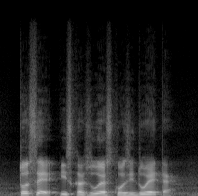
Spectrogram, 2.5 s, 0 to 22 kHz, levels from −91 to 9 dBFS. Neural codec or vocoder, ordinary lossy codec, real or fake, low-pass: autoencoder, 48 kHz, 32 numbers a frame, DAC-VAE, trained on Japanese speech; none; fake; 19.8 kHz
